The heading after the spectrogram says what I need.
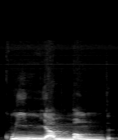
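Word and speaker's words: kouign-amann: "Kouign amann" qui pour les Bretons se dit "kouiniamand".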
